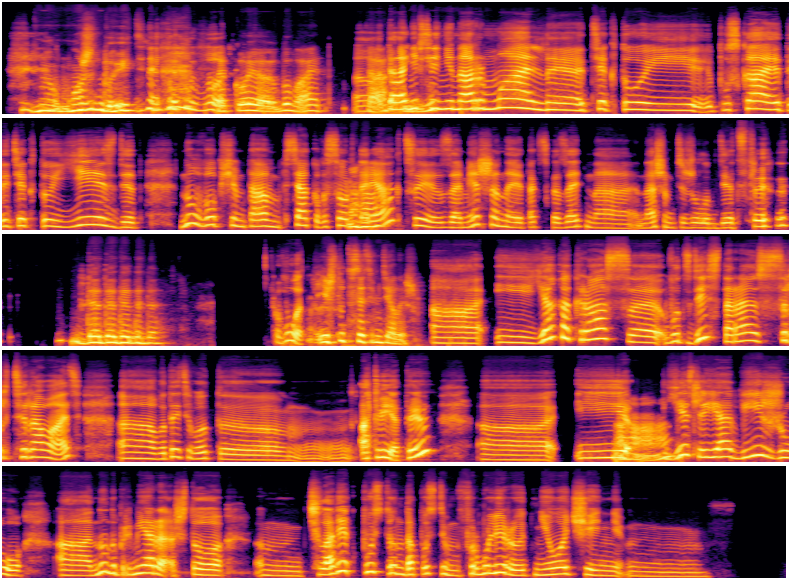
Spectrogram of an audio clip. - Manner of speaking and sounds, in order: tapping; chuckle; other background noise; laugh
- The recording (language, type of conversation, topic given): Russian, podcast, Как вы реагируете на критику в социальных сетях?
